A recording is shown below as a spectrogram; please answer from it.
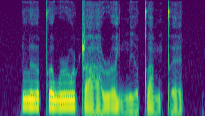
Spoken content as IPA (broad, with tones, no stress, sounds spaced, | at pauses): l ɨ˧ ə̯ t̪ ə˧ w ɹ u˧˥ ʈ aː˨˩˨ ɹ ə˨˩ j n i˨˩ ə̯ t̪ a˨˩ m t̪ ɛ˨˩ t̚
